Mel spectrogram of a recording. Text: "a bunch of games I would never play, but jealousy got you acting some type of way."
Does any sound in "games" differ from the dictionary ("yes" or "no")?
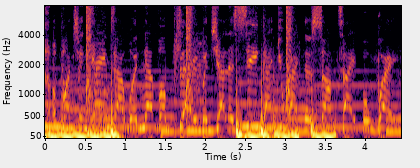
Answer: no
